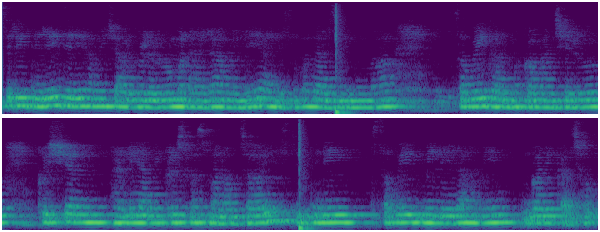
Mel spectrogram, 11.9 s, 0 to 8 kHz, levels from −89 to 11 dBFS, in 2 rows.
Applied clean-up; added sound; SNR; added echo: none; Bass drum; 14 dB; reverberation time 0.9 s.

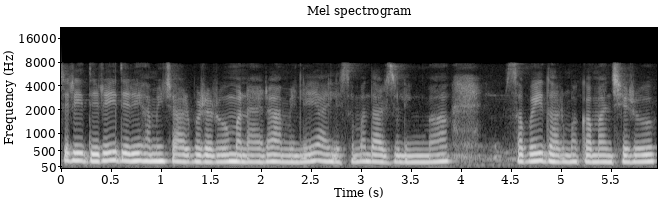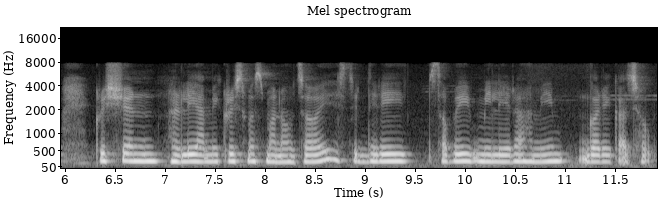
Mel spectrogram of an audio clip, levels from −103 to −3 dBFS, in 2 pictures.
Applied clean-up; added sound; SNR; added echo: none; none; none; none.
